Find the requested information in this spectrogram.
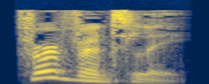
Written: fervently

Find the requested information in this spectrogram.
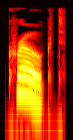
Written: croaked

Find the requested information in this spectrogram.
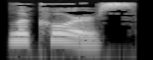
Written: liqueurs

